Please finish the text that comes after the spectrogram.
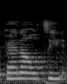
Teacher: pronounced penalty as i said and not finality or penalty penalty the stress is on the first syllable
